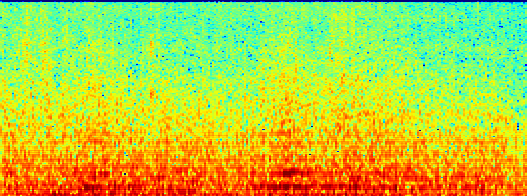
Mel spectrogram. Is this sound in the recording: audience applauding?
no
